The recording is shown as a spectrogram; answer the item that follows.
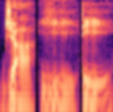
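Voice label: "jayiti", concatenated syllables; Affixing experiment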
